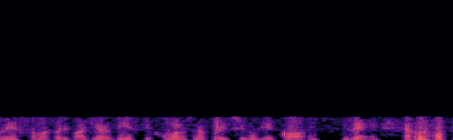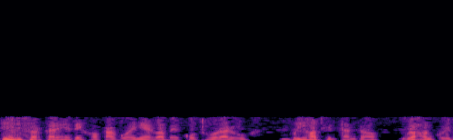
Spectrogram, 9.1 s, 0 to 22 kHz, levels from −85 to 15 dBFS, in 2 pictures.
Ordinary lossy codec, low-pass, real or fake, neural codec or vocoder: none; 3.6 kHz; real; none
